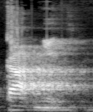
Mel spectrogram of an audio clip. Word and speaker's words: carne: Outro exemplo para vocês entenderem, na palavra carne. Carne não tem acento gráfico, não tem, mas acento tônico tem. Car é mais forte, tá?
